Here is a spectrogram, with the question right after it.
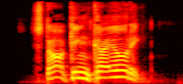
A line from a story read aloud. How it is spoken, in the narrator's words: called out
